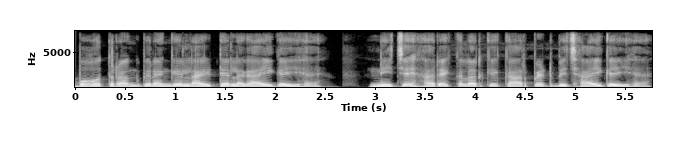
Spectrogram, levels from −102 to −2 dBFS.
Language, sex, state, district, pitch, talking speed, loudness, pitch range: Hindi, male, Jharkhand, Ranchi, 150 Hz, 155 wpm, -13 LUFS, 135-165 Hz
